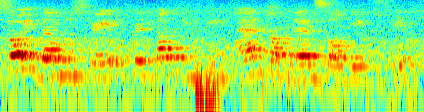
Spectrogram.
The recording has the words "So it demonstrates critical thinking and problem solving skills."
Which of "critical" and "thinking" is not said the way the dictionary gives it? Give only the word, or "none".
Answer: thinking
